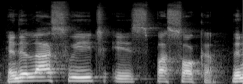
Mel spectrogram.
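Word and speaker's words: paçoca: sweets in brazil so the name is pasoka again this sea thing and we say like two s's double s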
